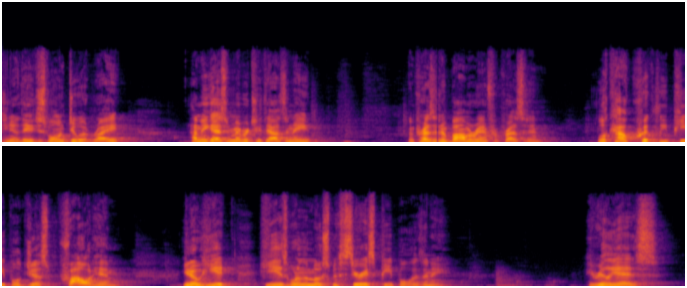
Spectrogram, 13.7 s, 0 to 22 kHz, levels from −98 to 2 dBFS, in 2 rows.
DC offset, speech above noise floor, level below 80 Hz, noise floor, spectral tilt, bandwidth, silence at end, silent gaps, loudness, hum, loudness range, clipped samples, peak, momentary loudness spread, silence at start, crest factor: under 0.1%; 37 dB; -74 dBFS; -65 dBFS; -4.5 dB/octave; 15 kHz; 0.3 s; none; -28 LUFS; none; 4 LU; under 0.1%; -6 dBFS; 12 LU; 0 s; 24 dB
